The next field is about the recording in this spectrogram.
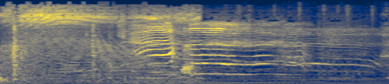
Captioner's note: Emily crying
